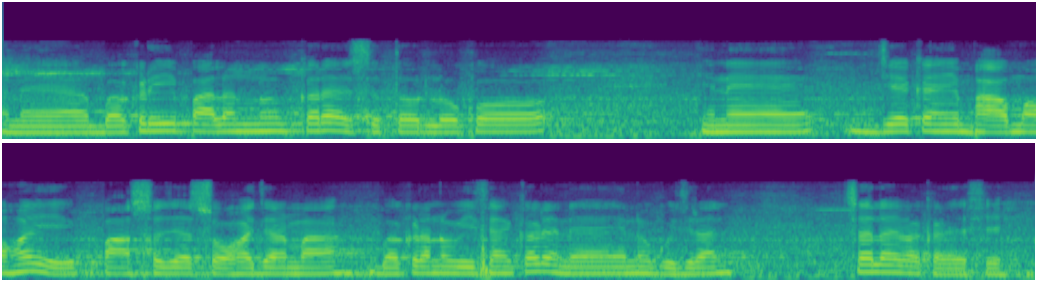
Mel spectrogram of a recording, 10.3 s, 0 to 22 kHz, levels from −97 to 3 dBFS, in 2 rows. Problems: background sounds at intervals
